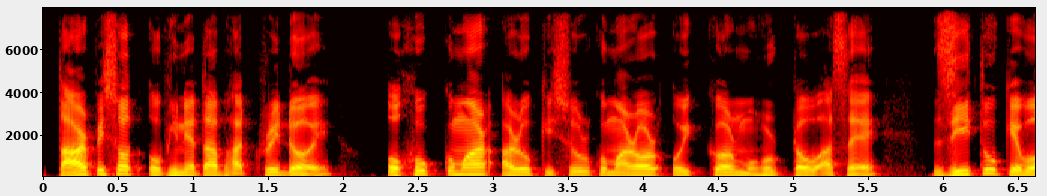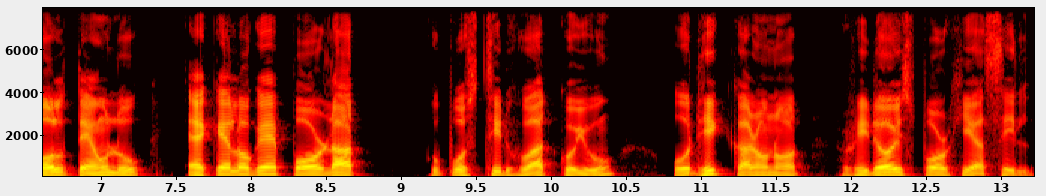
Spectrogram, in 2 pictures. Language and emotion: Assamese, neutral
